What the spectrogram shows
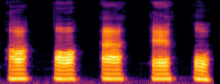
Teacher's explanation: essa nasalização ocorre principalmente com vogais abertas, como a, ó, a, e, ó, e não com vogais mais fechadas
